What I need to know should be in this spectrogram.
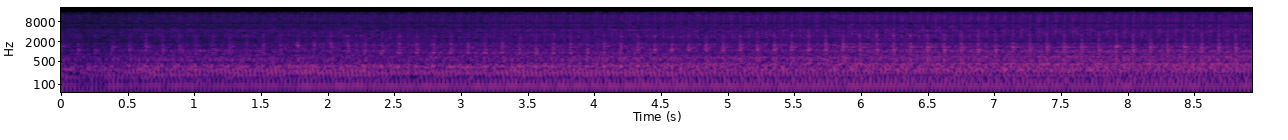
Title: Стук двигателя калина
